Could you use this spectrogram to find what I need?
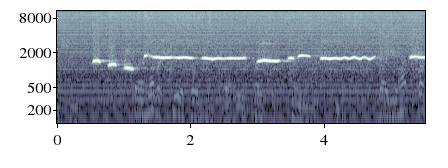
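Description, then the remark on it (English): A man in Romania whistles the slow hymn melody Blessed Assurance, a few short notes leading into long, steady held tones, clear over a faint low background hum. “And he said, he's whistling Blessed Assurance.”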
